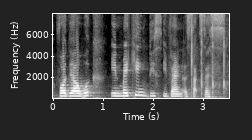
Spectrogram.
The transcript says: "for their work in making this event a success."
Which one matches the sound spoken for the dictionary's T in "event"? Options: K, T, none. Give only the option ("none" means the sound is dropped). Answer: T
